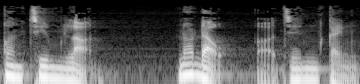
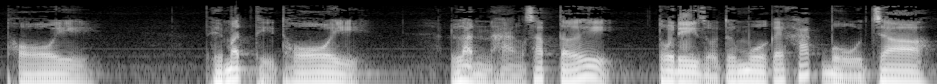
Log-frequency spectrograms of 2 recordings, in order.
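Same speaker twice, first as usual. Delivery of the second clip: coaxing; 8 semitones lower than usual. A narrator's reading. Husband comforts his second wife, low and coaxing. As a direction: soothe her gently, unhurried. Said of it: "ông Chí giọng dỗ dành".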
